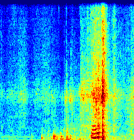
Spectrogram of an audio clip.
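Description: Soft rustling of clothing and a disposable diaper being handled on a changing table, with small clicks. A short voice sound comes about one and a half seconds in, close to a sharp click.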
